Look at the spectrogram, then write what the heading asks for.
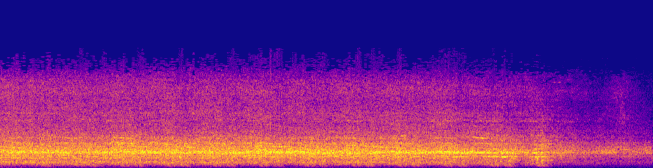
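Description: Passenger train passing close by at speed: a loud rush of wheel and rail noise with a steady high whine, which drops off about five and a half seconds in as the last carriage goes by and fades away.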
